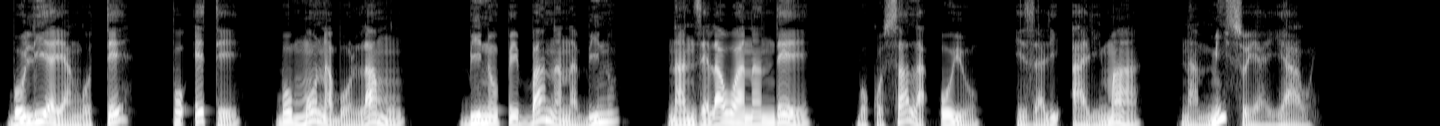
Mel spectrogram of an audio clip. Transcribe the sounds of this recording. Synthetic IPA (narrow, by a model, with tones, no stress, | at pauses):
bo˦li˦a˨ja˨ŋɡo˦tɛ˦ | po˦ʔe˦te˨ | bo˦mɔ˦na˨bo˨la˦mu˨ | bi˦no˦pe˦ba˦na˨na˨bi˦no˦ | na˨nze˨la˦wa˦na˦nde˦ | bo˨ko˨sa˦la̰˨o˦jo˦ | e˨za˨li˦a˨li˨ma˦ | na˨mi˦so˨ja˨ja˦we˨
